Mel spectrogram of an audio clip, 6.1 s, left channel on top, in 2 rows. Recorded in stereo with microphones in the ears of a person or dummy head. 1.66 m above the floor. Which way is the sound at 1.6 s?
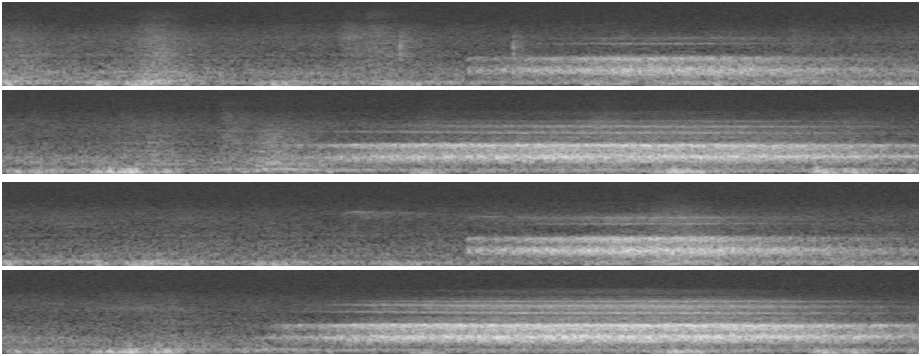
35° right (ahead or behind).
